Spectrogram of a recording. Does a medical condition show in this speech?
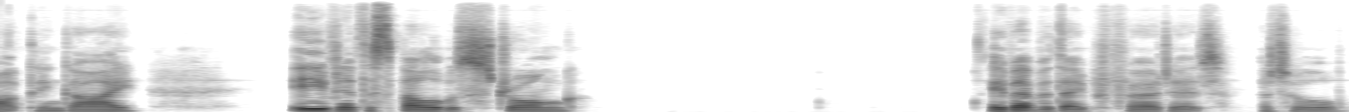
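No.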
